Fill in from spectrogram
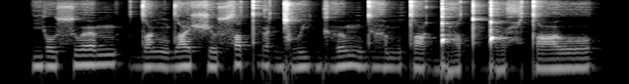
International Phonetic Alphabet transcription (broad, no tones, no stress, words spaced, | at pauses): josʷœm | dˤoŋdˤəjʃə sʷətˤɡəɡ͡ǀujɡʱɵm dʱəmtˤœɡ͡ǃœtˤ ɡ͡ǃoħtˤo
